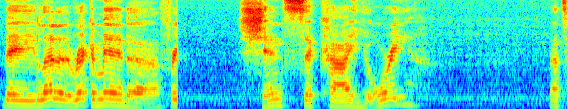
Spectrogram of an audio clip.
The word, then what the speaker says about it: Shinsekai Yori: At least they let it recommend free Shinsekai Yori.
